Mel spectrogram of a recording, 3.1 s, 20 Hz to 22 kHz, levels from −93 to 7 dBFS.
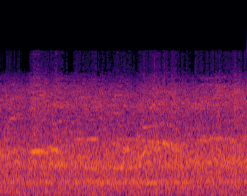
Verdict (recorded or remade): recorded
